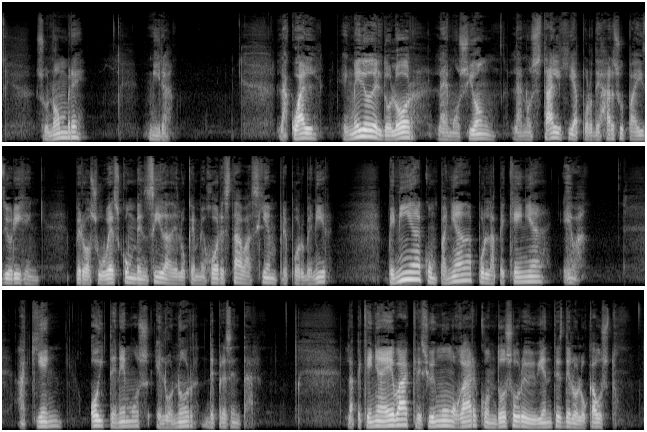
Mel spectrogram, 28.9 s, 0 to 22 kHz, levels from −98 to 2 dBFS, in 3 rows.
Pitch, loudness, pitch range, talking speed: 125 Hz, -24 LUFS, 115-140 Hz, 120 wpm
